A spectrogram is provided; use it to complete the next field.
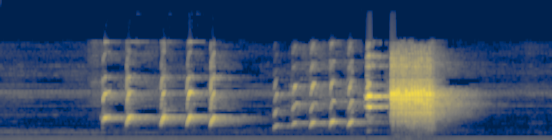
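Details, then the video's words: Pet European goldfinch from Algeria singing a short series of repeated sharp chirps followed by a harsh buzzing note. "The best goldfinch singing beautifully"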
